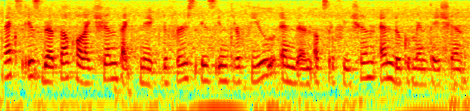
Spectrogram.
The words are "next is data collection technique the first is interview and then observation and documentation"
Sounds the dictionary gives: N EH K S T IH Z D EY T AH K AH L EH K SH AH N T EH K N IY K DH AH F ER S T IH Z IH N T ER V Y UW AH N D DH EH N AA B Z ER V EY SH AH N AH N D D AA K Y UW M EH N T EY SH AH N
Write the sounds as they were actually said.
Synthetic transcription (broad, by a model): N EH K S T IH S D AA T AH K AH L EH K SH AH N T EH K N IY K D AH F ER S T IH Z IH N T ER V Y UW AH N D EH N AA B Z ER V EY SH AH N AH N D D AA K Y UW M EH N T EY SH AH N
